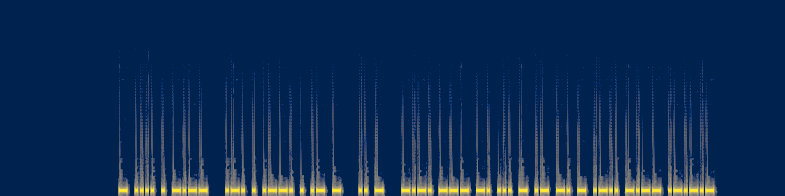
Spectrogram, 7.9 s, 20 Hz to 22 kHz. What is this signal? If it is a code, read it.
Morse code, heard as a keyed tone, about 46 wpm, 700 Hz. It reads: THEY REPEAT IT CONSTANTLY.
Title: Sentences from Top 1600 Words 45wpm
